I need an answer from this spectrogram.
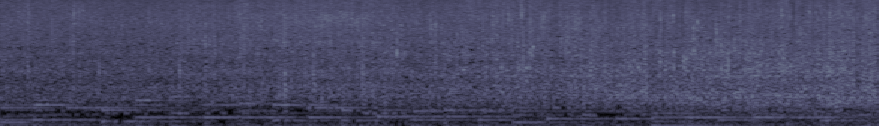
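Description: Pan-fried tofu cubes sizzling steadily in oil in a hot pan as a prepared sauce is poured over them.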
